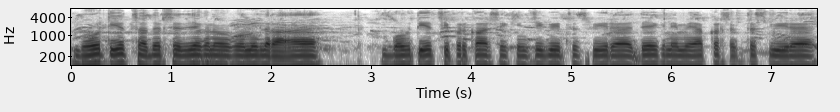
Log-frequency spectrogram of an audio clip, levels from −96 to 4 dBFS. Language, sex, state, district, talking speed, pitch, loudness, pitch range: Hindi, male, Rajasthan, Bikaner, 185 wpm, 110 Hz, -18 LUFS, 110-115 Hz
